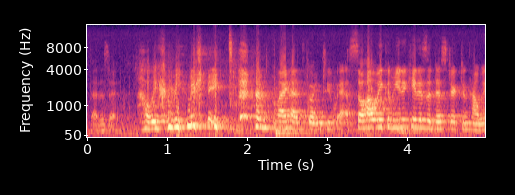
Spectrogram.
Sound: laughs

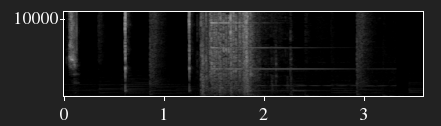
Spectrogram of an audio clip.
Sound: cash register dings

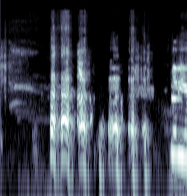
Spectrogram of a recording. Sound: both laugh

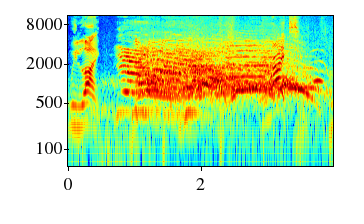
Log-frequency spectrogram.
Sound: cheering

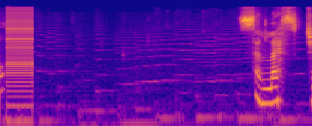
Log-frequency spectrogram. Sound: buzzer blares

